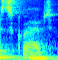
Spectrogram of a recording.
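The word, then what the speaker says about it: Scribd: I prefer Scribed personally, but I've been told that Script is how the company pronounces it.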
